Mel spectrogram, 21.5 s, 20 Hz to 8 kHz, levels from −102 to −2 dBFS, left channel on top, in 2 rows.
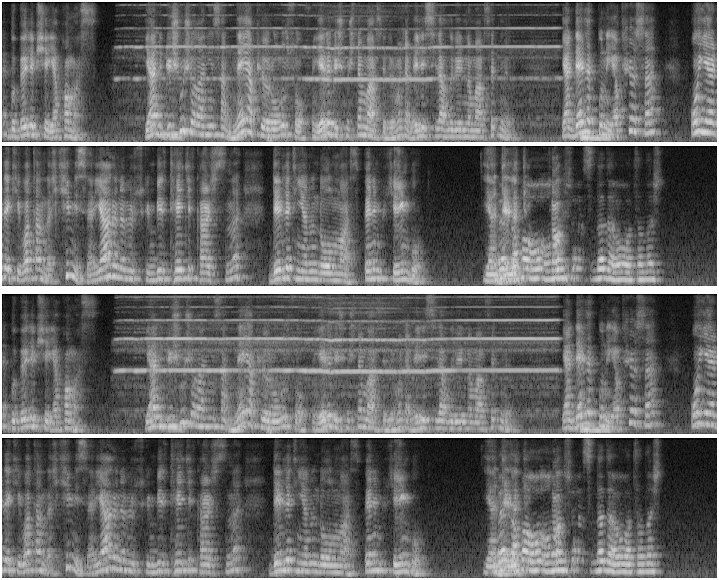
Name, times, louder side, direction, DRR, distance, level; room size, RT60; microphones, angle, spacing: voice 1, 0.0-1.4 2.1-7.7 8.4-9.9 10.3-17.1 17.9-18.5 19.0-19.2, left 3 dB, 55° left, 0.6 m, -26 dB
Bowed string instrument, 1.7-8.4, right 5 dB, 65° right, 0.9 m, -30 dB
voice 2, 18.1-20.6, equal, 30° right, 1.0 m, -24 dB
3.1 x 2.3 x 3.1 m
head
